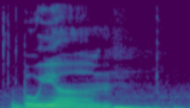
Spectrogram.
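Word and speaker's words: Buium: It is Zeve. Boo. Okay. I was saying Bou. I was putting like a extra u in there, an extra syllable.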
